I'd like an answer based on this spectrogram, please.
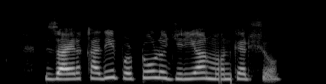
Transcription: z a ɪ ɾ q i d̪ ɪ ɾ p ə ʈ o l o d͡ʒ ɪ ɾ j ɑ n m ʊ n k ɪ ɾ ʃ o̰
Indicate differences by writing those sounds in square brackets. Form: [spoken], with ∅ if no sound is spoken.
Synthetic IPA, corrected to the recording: z [ɑ] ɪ ɾ q [a] d̪ [i] ɾ p ə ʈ o l o d͡ʒ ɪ ɾ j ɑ n m ʊ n k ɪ ɾ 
